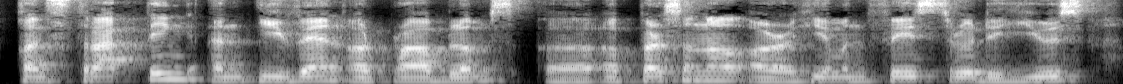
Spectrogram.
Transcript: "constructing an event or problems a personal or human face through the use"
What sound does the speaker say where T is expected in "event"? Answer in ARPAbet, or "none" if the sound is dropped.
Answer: T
